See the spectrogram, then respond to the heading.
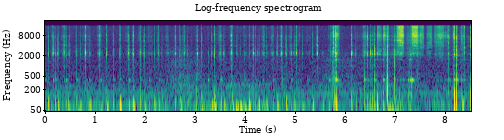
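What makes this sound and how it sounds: A closed blue and red aluminium cola can, held in one hand, is tapped and scratched with fingernails. Quick, dry clicks and scratchy rasps patter along steadily over a low, dull body. A few brighter, louder taps stand out near the end, and none of them ring on.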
